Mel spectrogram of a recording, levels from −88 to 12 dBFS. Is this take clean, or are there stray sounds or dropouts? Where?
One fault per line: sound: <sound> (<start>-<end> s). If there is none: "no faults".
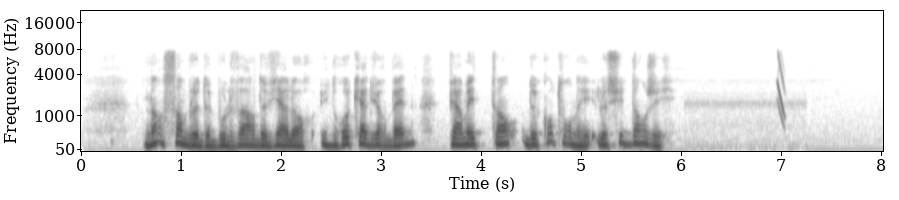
sound: chirp (7.0-7.1 s)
